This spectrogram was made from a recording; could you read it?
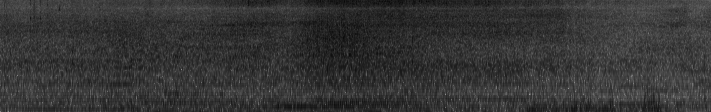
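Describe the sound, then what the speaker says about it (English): Road traffic at a bus stop just outside an airport, with a steady wash of passing cars and buses and a low engine rumble that swells around the middle, heard alone without talk. "this is the bus stop while you're coming out from the airport"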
